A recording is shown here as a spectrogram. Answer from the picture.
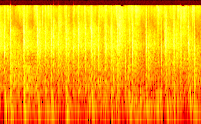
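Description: Irish dance hard shoes striking the floor in a rapid, irregular run of taps and clicks.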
